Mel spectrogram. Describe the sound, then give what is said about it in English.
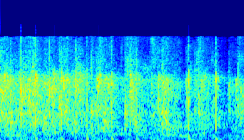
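A crowd applauds the recipients steadily, dense overlapping clapping from many hands at a loud, even level throughout, with no voices breaking through. “I want to give all of the recipients another round of applause.”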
